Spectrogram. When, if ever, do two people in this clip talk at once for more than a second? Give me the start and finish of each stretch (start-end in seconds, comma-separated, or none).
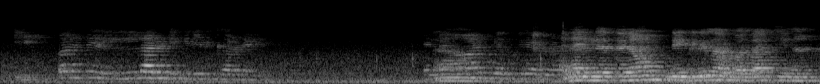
none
